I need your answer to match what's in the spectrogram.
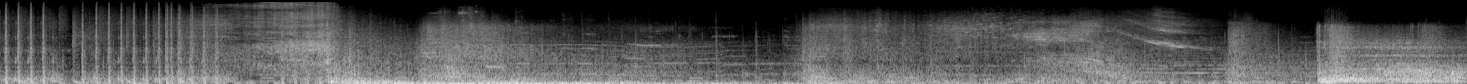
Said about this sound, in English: Box 3. Air-to-ground missile launched. Claim separation.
